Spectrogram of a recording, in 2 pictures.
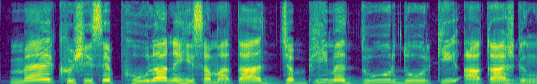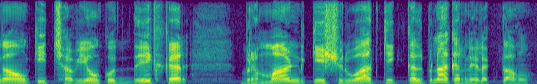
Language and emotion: Hindi, happy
